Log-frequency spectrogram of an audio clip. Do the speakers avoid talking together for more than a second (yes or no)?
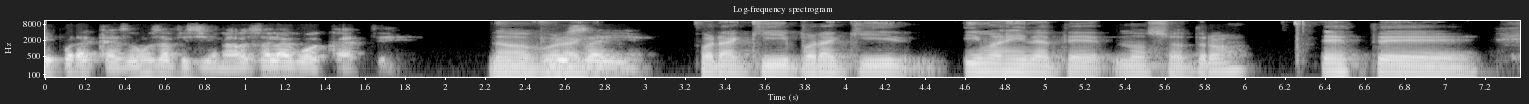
yes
